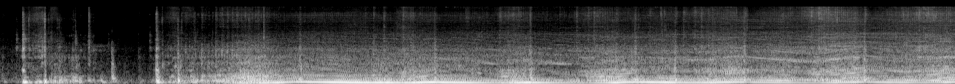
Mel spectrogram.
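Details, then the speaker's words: Yamaha 15 hp outboard, hard to start and weak, brought back for repair: after a pull start it sputters with revs surging and sagging, dying when throttled; cause found to be stuck piston rings and a dirty exhaust. "sekarang kita langsung saja tes mesinnya, lalu kita dengar apakah mesin ini bunyi brebet kemudian tidak bisa naik gas, karena mesin ini dibawa tuannya sama saya lagi untuk diperbaiki."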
